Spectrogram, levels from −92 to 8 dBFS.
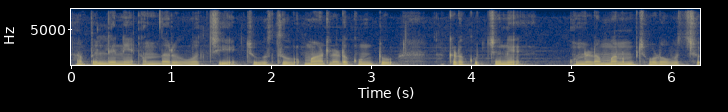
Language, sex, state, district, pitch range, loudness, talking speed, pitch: Telugu, male, Andhra Pradesh, Chittoor, 105-115 Hz, -21 LUFS, 105 wpm, 110 Hz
